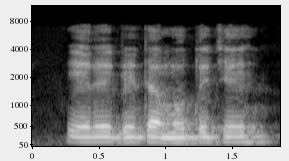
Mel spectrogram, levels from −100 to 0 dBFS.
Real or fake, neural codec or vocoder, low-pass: fake; codec, 16 kHz, 4 kbps, FunCodec, trained on LibriTTS, 50 frames a second; 7.2 kHz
